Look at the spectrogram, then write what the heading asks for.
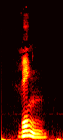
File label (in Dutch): "ring", Dutch; sieraden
